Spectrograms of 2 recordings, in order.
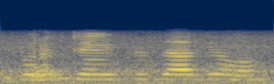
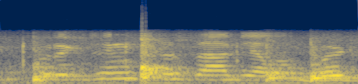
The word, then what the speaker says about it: Burekdzinica Zabjelo: How do you pronounce the name of this place? Burekdzinica Zabjelo. Say it again. Burekdzinica Zabjelo.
